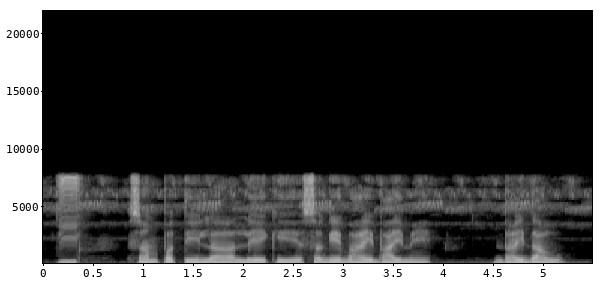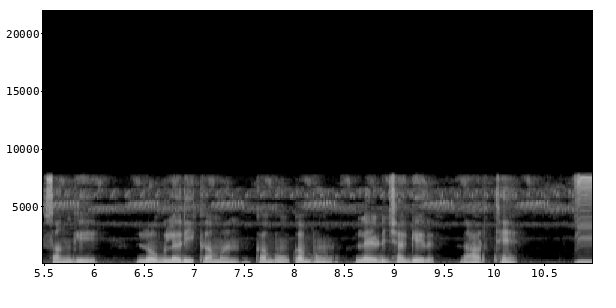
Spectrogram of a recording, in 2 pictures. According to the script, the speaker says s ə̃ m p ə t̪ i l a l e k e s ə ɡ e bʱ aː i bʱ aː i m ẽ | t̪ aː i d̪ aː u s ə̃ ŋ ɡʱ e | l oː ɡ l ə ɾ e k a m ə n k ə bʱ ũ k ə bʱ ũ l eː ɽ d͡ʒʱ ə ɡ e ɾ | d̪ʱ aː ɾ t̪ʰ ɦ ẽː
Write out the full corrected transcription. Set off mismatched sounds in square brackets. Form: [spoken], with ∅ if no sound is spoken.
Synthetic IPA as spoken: s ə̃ m p ə t̪ i l a l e k e s ə ɡ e bʱ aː i bʱ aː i m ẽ | [d̪] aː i d̪ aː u s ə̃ ŋ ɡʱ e | l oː ɡ l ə ɾ [i] k a m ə n k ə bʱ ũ k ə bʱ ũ l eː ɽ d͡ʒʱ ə ɡ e ɾ | d̪ʱ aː ɾ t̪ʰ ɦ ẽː

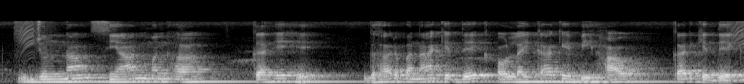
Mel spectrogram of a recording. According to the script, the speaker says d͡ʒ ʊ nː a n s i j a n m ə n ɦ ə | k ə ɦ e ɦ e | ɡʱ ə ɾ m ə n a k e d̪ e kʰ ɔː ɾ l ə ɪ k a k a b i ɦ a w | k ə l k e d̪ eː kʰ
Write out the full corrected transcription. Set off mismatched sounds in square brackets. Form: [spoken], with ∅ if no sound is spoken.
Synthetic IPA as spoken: d͡ʒ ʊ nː a [∅] s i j a n m ə n ɦ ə | k ə ɦ e ɦ e | ɡʱ ə ɾ [b] ə n a k e d̪ e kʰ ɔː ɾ l ə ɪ k a k [e] b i ɦ a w | k ə [ɾ] k e d̪ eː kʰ

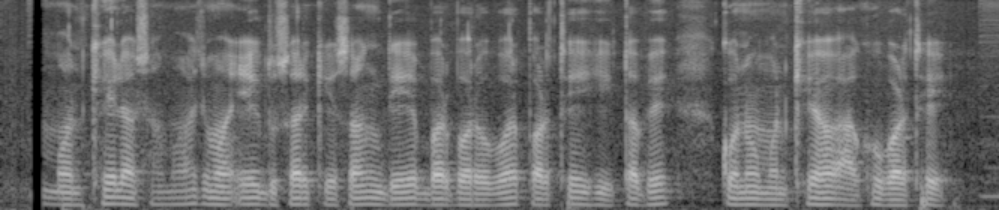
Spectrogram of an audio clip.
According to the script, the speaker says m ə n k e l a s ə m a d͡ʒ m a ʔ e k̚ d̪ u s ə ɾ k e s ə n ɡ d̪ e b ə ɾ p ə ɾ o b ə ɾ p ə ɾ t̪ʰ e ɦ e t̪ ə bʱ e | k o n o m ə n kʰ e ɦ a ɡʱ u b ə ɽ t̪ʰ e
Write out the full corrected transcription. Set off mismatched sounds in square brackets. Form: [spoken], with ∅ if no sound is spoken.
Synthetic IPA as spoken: m ə n [kʰ] e l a s ə m a d͡ʒ m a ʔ e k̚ d̪ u s ə ɾ k e s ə [ŋ] ɡ d̪ e b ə ɾ [b] ə ɾ o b ə ɾ p ə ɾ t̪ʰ e ɦ [i] t̪ ə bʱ e | k o n o m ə n kʰ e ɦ a ɡʱ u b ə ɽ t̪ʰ e

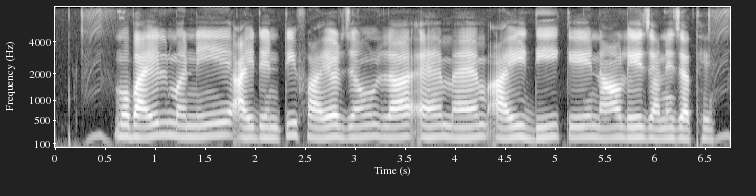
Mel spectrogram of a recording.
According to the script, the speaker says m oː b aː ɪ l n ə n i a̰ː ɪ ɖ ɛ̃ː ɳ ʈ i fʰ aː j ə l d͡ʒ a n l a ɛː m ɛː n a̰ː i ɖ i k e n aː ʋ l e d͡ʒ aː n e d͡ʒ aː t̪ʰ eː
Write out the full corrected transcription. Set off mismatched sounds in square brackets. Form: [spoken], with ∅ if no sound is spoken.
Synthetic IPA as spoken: m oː b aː ɪ l [m] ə n i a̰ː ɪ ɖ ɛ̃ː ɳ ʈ i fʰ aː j ə [ɾ] d͡ʒ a n l a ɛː m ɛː [m] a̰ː i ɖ i k e n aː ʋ l e d͡ʒ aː n e d͡ʒ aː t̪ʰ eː

